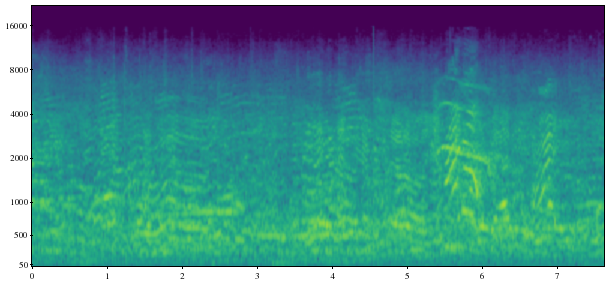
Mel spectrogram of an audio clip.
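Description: Many children chatter and shout outdoors.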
